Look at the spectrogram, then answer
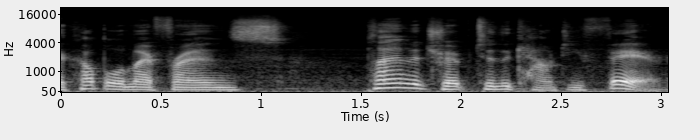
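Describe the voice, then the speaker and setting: The delivery comes at a fairly quick pace. Pitch swings very widely. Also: man. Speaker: video creator. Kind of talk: storytelling vlog narration. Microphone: lapel.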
